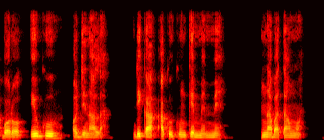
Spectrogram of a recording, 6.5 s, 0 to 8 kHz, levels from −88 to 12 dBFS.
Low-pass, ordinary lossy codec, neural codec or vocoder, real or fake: 7.2 kHz; none; codec, 16 kHz in and 24 kHz out, 1 kbps, XY-Tokenizer; fake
